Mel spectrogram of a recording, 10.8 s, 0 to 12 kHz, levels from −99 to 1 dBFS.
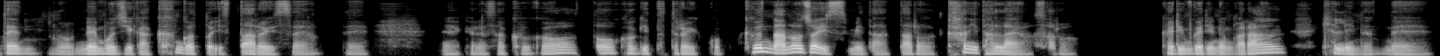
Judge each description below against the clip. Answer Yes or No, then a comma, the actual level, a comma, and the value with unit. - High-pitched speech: No, low, 100 Hz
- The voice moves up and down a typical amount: Yes, average, 4.0 semitones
